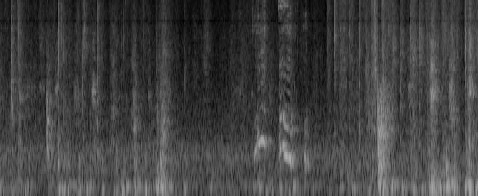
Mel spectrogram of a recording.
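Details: Six-week-old puppies growling in low, rumbling bursts, with a few short high-pitched yips in the middle and amid scuffling noise throughout.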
